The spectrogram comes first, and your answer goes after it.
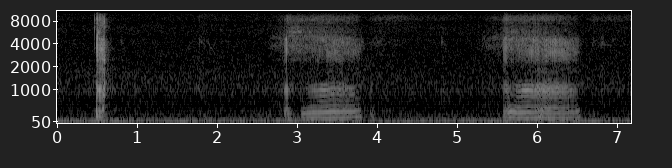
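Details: Munchkin cat Kuu-chan snoring indoors, loud enough to sometimes wake its owner: two deep, nasal, buzzy snores each lasting under a second, about 2.6 seconds apart, after a single sharp click near the start.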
